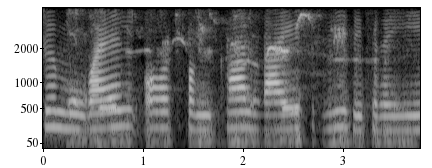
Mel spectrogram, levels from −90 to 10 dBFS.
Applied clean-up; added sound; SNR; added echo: neural mask model RNNoise.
